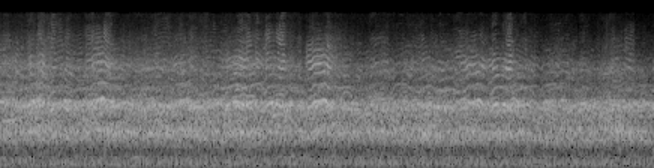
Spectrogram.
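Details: Freezing pre-dawn at Bosque del Apache, San Antonio, New Mexico, as thousands of snow geese fly in to join a resting flock, phone recording; bright, reedy honks crowd together into a loud, continuous babble.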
